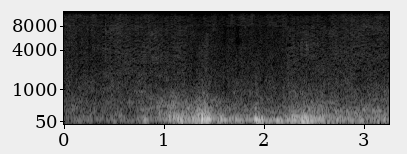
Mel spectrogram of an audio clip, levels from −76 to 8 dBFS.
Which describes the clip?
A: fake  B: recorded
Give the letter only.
A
